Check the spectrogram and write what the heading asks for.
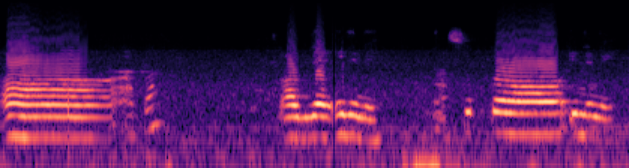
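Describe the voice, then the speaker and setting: A woman teaching an online Bible study in a casual, unhurried way, pausing often with hesitations and acting out prayers with lively emphasis. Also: mid-range voice, slight background noise, low-quality recording.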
